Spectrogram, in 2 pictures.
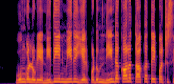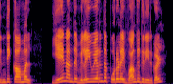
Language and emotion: Tamil, angry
